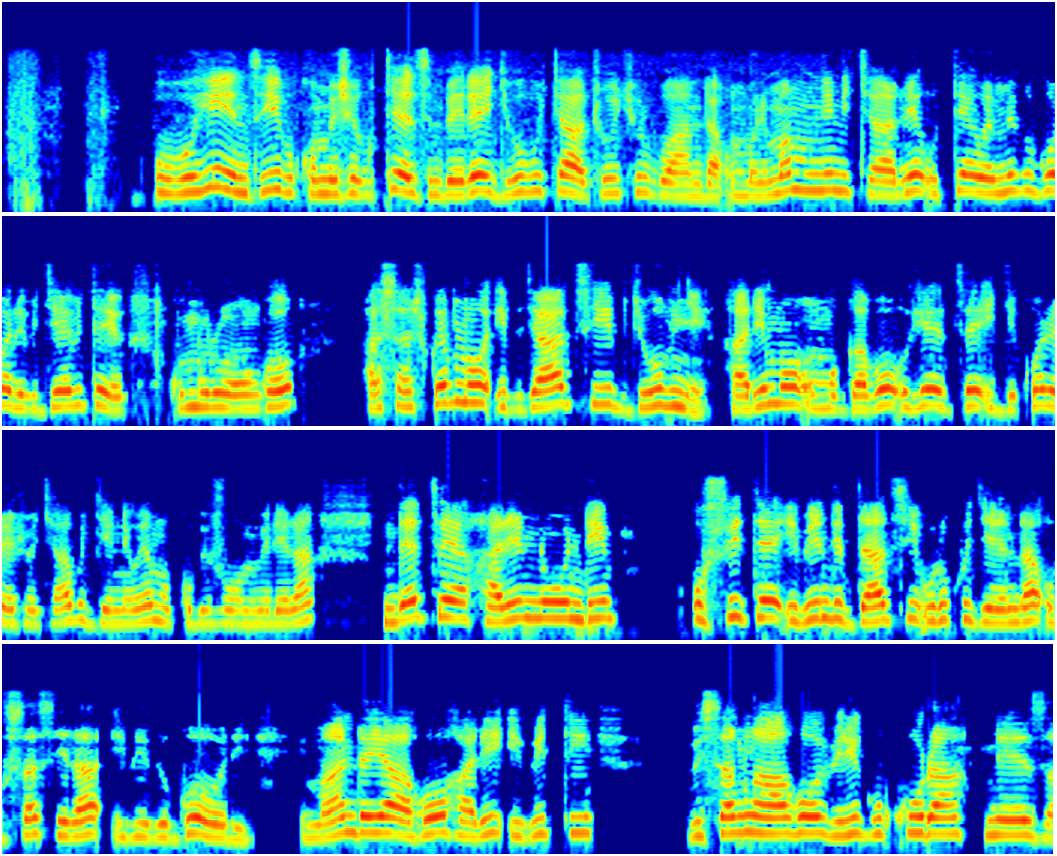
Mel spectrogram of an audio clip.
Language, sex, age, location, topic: Kinyarwanda, female, 18-24, Huye, agriculture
